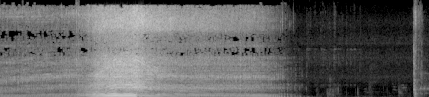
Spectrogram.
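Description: Two-stroke chainsaw idling, revved up once about two seconds in, then shut off and winding down, its pitch falling steadily until it stops about six seconds in. A single sharp knock near the end.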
